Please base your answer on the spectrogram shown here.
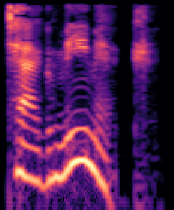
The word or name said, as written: tagmemic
